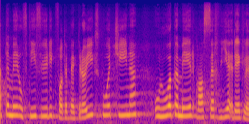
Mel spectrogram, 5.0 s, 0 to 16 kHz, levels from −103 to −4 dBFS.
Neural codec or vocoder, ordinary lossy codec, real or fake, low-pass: autoencoder, 48 kHz, 32 numbers a frame, DAC-VAE, trained on Japanese speech; none; fake; 14.4 kHz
